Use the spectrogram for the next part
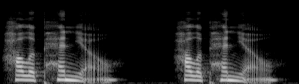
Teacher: The J makes an H sound in Spanish, and the Ñ makes a Ni sound.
